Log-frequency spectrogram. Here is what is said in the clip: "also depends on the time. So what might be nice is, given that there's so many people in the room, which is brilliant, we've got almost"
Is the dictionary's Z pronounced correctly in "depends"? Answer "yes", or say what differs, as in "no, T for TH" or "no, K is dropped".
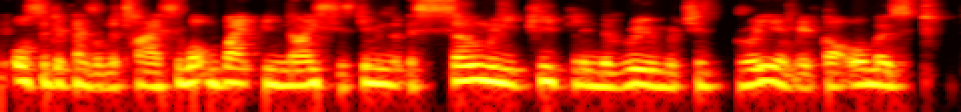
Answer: yes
